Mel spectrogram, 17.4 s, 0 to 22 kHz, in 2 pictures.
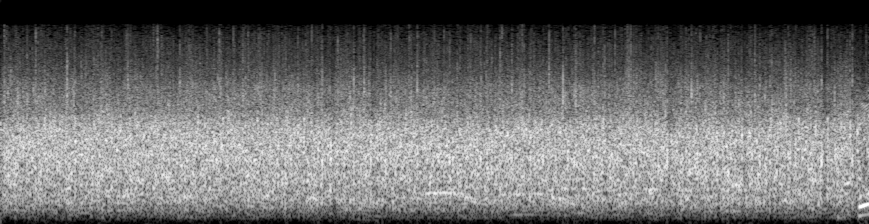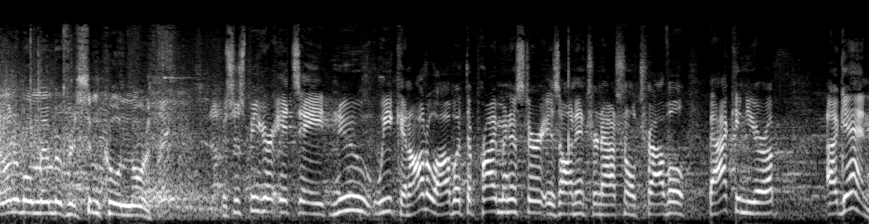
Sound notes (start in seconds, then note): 4.8 applause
